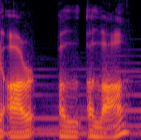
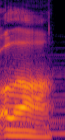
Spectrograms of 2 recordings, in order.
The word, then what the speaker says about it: Allah: Please call me Allah. If you're wondering how to say it, it's like alarm. So Allah.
